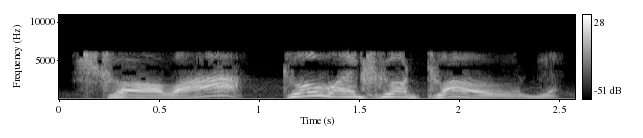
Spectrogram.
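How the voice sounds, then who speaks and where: A man's voice: very high-pitched, lively intonation, slow, lo-fi sound, exaggerated voice. A man voicing a feisty, bossy cartoon duck in a video game, with garbled, quacking speech. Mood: bossy urging.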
